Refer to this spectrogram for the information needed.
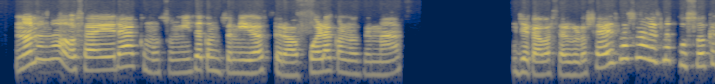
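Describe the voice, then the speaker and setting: A woman in a normal speaking voice, fairly high-pitched, with lively intonation and a fairly quick pace. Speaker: podcast co-host. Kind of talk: casual chat.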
